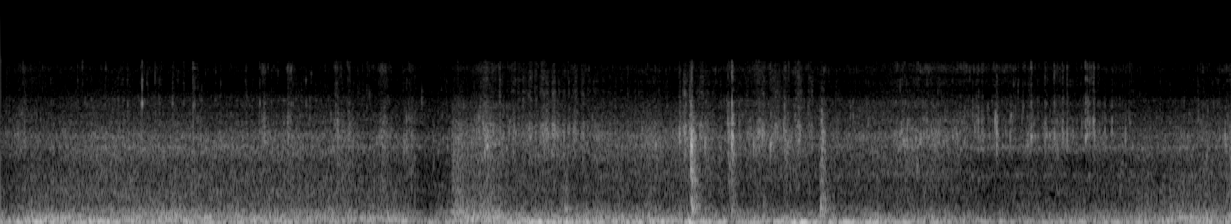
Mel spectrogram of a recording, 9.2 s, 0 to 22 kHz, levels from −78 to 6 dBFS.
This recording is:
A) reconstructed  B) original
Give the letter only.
B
